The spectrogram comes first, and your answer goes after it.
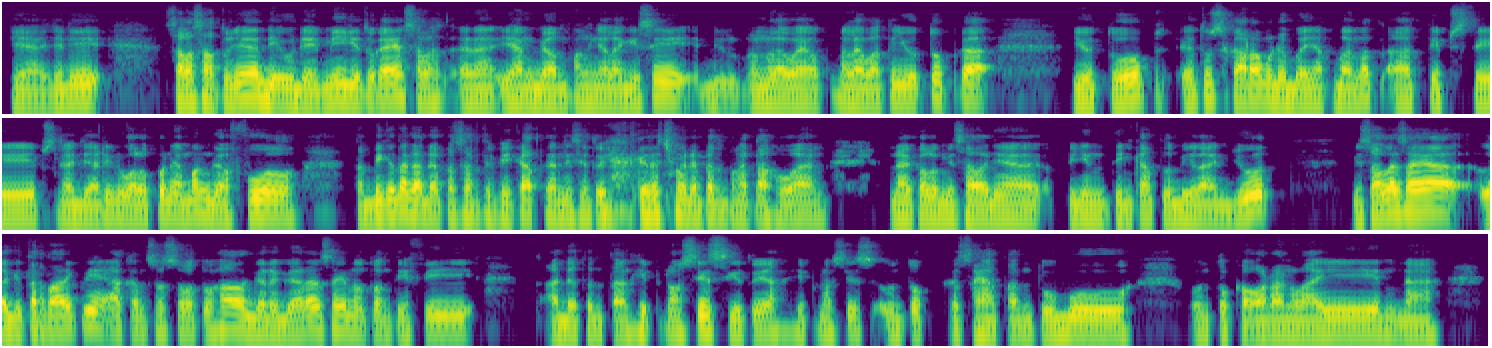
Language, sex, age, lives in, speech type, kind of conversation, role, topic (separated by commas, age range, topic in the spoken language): Indonesian, male, 35-39, Indonesia, conversation, podcast, guest, Bagaimana kamu menjaga rasa ingin tahu tetap hidup?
